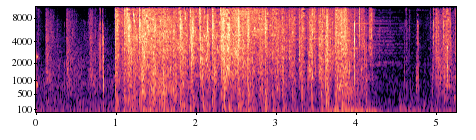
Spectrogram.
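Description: Rapid gunfire rattles in a game.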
